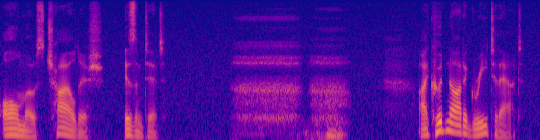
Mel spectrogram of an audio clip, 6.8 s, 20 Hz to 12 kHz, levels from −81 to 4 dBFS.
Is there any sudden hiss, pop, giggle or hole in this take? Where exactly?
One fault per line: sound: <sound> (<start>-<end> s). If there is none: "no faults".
sound: breath (2.9-4.4 s)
